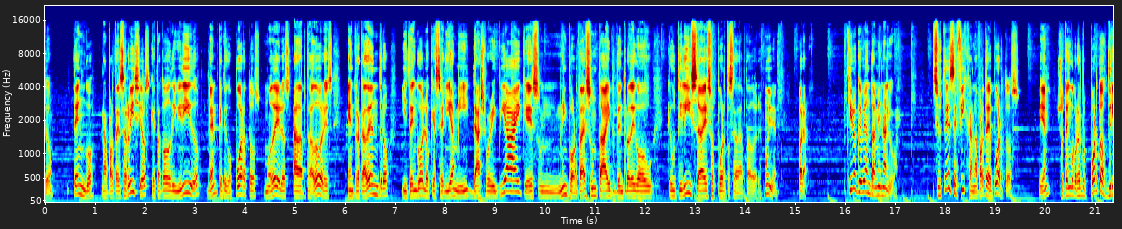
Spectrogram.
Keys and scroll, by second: 0.0-4.0 typing, 5.2 j, 5.7 Return, 6.6 j, 8.5-11.9 typing, 9.6 Escape, 10.9 Escape, 11.7 Escape, 13.0 j, 13.6 Escape, 17.2 :, 17.8 k, 18.2 j, 18.3 Return, 19.6 :, 20.1 Return.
